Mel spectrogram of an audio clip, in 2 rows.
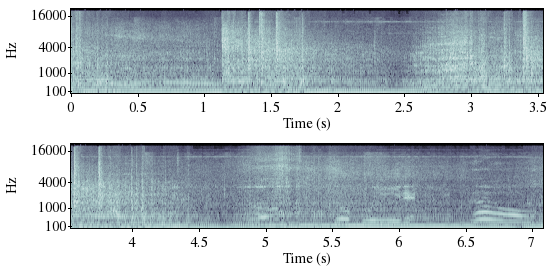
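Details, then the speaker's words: Car with full stage 2 (exhaust, downpipe, intake, DV, stage 2 mapping) after install, exhaust valve-open sound check: loud deep exhaust note rising and falling cleanly through several blips, no rattle or hiss; healthy tuned turbo engine. "Tak sabar dengan sound check. So ni bunyi valve tertutup. Kalau bunyi valve terbuka dia macam ni ya."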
